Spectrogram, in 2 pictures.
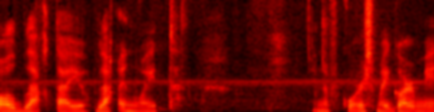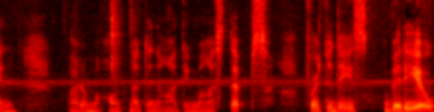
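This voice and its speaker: Speaking at a fairly slow pace with long, frequent pauses, a woman keeps a monotone, flat intonation in a dark, mellow tone. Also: medium pitch for a woman. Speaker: travel vlogger. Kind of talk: travel vlog. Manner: soft-spoken.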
